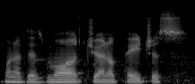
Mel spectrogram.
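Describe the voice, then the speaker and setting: Slightly hoarse male game streamer. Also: fairly low pitch, completely flat delivery, moderate pace, faint music behind. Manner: chatty, muses aloud with self-amused asides. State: slightly hoarse, losing his voice. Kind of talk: casual let's-play commentary.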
